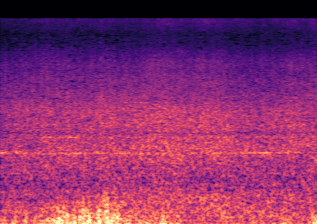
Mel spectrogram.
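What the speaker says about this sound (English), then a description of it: "we woke up to this huge storm going on outside" Storm wind and waves surge around a sailboat during a squall, a low rumbling roar with gusts buffeting the microphone, steady and close.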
